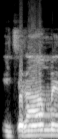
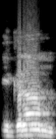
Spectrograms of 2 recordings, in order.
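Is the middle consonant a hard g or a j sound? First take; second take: j; hard g. First: The middle consonant is a j sound. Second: The middle consonant is a hard g sound.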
